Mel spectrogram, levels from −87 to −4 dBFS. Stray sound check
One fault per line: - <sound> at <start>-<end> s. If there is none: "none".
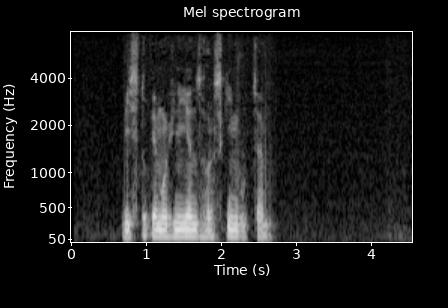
none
